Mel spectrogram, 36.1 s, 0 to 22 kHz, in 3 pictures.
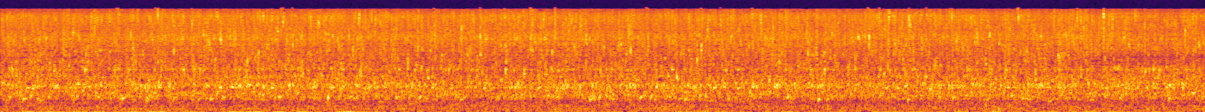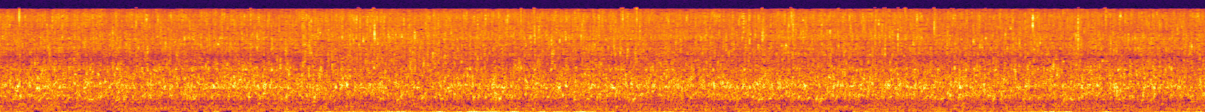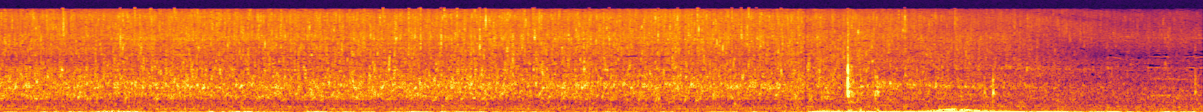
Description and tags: Uni Folie FountainWater2
fountain, splash, splashing, water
